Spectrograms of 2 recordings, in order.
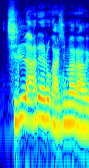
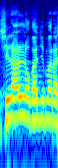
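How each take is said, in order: First: The word for below has two full syllables. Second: The word for below is squeezed into one syllable.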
